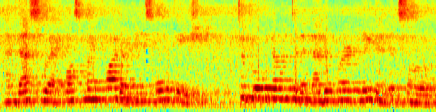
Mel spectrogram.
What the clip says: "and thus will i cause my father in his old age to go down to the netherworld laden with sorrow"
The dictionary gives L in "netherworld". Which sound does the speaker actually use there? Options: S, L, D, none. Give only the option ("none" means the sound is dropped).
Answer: none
